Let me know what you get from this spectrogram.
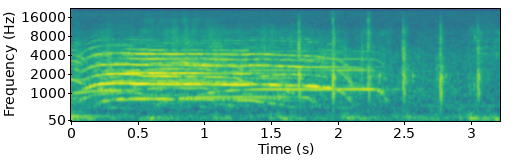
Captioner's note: applause & Cheers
